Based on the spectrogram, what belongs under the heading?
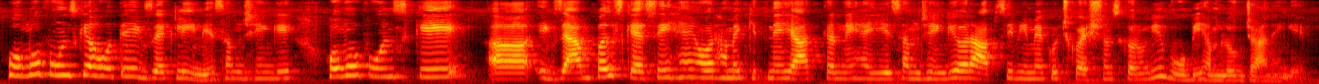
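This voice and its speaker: Indian woman English teacher, high voice, patient step-by-step online lesson. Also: fairly quick, few pauses. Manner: explains step by step, repeats key words, addresses students as kids. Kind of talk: online class lecture.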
